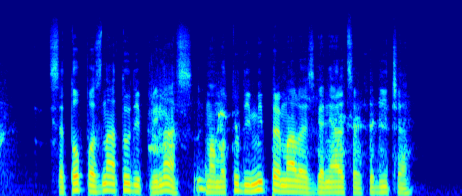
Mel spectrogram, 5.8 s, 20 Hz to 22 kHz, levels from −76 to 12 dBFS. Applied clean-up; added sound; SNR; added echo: neural mask model RNNoise.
